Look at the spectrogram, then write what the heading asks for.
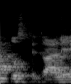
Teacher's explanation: पुस्तक में अ है और आलय का आ है। दोनों मिलकर के आ हो गया। बना पुस्तकालय।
